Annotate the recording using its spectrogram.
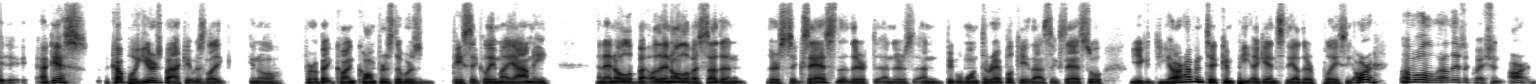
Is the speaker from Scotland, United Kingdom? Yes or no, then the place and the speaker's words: yes; Edinburgh, Scotland, United Kingdom; now in Australia; because I'm from Edinburgh originally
